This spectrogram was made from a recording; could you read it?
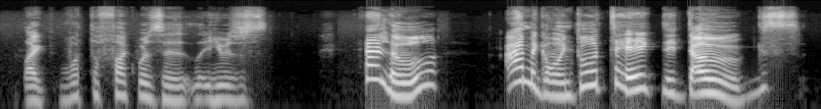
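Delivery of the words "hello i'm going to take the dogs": put-on muddled mix of South African, Scottish and Russian accents. Imitating a movie's eye-patched bad guy: a mixed South African-Scottish-Russian accent. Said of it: "like a South African, Scottish, Russian".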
